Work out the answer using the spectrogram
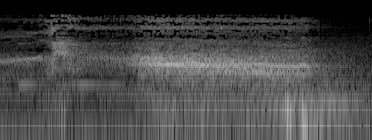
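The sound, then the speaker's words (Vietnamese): A barn owl gives a long, harsh, drawn-out screech that holds for over a second at fairly high pitch, preceded by a shorter cry. “Con cú lợn không biết đậu ở đây được bao lâu. Sau đó, nó nhìn nghiêng nghiêng cái đầu, rồi đập cánh phành phạch, kêu lên vang vọng.”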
